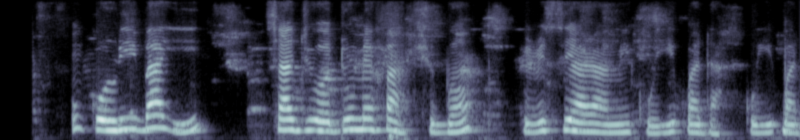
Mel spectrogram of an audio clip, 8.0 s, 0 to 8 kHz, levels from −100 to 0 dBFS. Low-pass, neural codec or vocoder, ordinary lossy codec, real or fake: none; none; none; real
